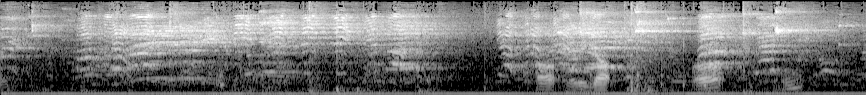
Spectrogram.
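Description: A small crowd chatters and cheers.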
